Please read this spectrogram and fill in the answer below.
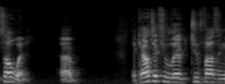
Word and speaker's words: Samhain: Halloween's origins date back to the ancient Celtic festival of Samhain, pronounced Samhain. Oh, it's Samhain.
